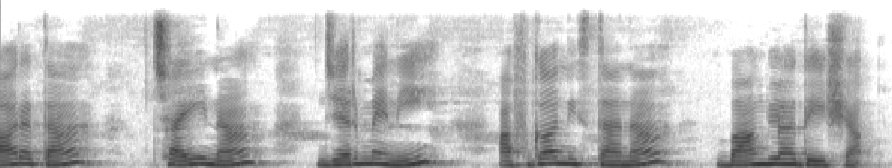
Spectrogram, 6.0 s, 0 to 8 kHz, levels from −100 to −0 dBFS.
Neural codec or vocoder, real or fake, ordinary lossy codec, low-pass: none; real; none; 7.2 kHz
